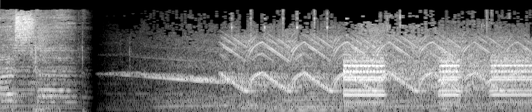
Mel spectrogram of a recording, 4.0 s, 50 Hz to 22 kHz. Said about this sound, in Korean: 사이렌 소리와 함께 119 구급대원 등장입니다.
